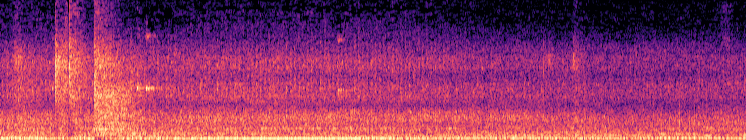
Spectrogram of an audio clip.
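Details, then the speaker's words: Balkancar forklift loader after overhaul of the diesel engine, clutch, brakes and running gear: steady even diesel idle with a firm low hum and no knocks or misses; engine sounds healthy. "Ну так живой, да, состояние? Я смотрю, вроде свеженький погрузчик."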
